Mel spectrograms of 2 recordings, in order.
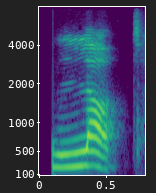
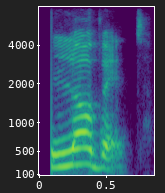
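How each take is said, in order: First: The ending is a single d sound. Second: The ending is said as an extra syllable. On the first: The speaker calls it right. "¿Escuchan esa D?" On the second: The speaker calls it wrong. "no va a pronunciar a visited, love it"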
